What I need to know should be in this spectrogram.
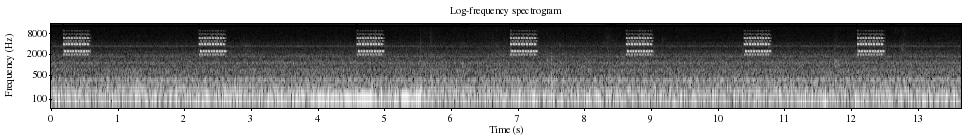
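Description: A phone rings in short repeated bursts.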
